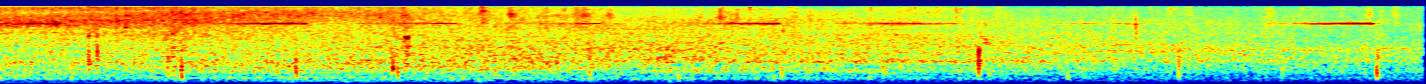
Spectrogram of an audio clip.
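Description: A car passing along the street, its tyre and road noise swelling over the first few seconds and then easing off, with sharp footstep clicks from someone walking on pavement.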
